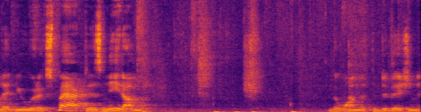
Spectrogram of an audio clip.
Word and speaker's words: Gnetum: You don't pronounce the G, and it is from one of the very few scientific words that comes from a non-English language.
